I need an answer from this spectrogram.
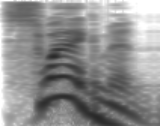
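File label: "swagman", British English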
